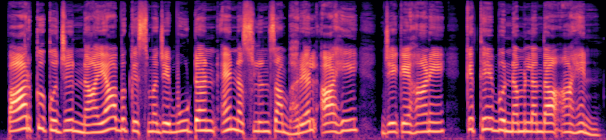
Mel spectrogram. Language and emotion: Sindhi, neutral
